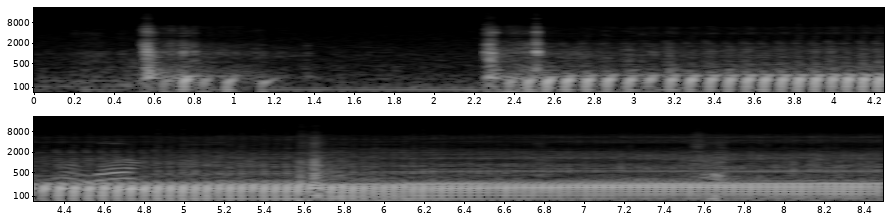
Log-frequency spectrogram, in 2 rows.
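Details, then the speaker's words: ATC 90 with 90 carb, engine likely bored out, needle set richest, constantly choked, timing advance stuck: after a few pulls catches and settles into weak uneven putter about 200 beats a minute with little backfires; lacks power. "is real doggy i mean it's a 90 but it's it's not full power i know that as you can hear it does that little back firing blah blah blah and it's hazardous"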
